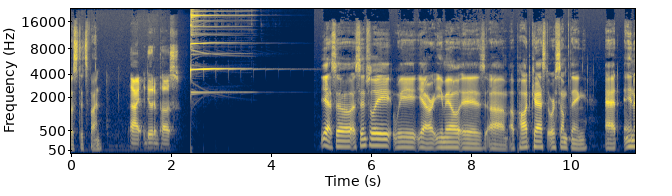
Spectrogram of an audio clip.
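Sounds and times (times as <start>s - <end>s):
speech: 0.0s - 2.2s, 5.0s - 11.2s
bright metallic chime: 2.4s - 3.9s.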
